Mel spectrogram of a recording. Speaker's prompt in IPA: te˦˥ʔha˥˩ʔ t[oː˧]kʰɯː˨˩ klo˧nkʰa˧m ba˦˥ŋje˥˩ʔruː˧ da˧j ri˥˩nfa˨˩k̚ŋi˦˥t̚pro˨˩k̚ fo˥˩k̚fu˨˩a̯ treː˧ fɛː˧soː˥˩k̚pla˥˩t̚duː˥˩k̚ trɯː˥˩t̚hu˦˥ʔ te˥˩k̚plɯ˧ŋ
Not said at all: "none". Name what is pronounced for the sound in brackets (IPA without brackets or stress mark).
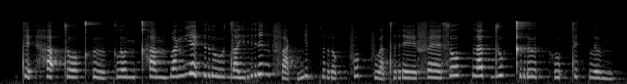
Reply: oː˧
